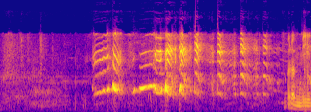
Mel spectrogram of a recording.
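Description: Baby laughing in a run of short, high giggles that start about two seconds in, after a quiet stretch.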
